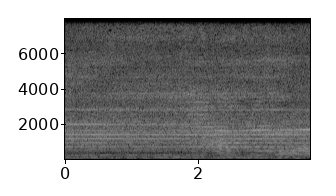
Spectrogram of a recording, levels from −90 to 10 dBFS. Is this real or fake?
fake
